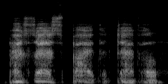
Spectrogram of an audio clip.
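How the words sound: It is said in a put-on, possessed-sounding voice.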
